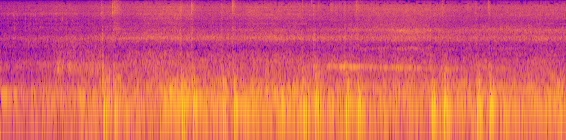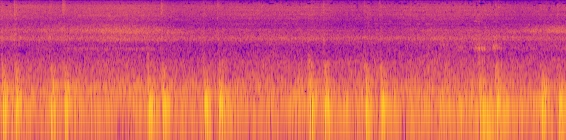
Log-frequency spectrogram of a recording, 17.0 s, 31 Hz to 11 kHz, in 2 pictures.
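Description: Greater Anglia Class 720 Aventra electric multiple unit running along the platform. Its wheels clack over the rail joints in a steady series of thumps over a rushing rolling noise.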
